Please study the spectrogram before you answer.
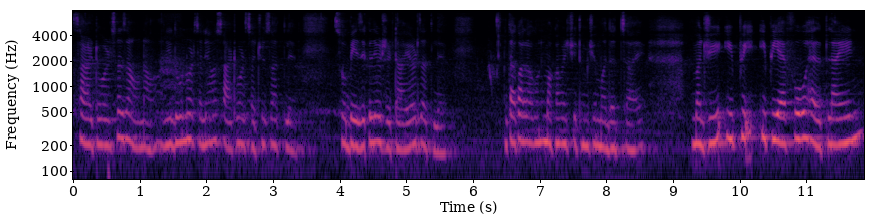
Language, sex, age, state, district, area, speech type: Goan Konkani, female, 18-30, Goa, Murmgao, rural, spontaneous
